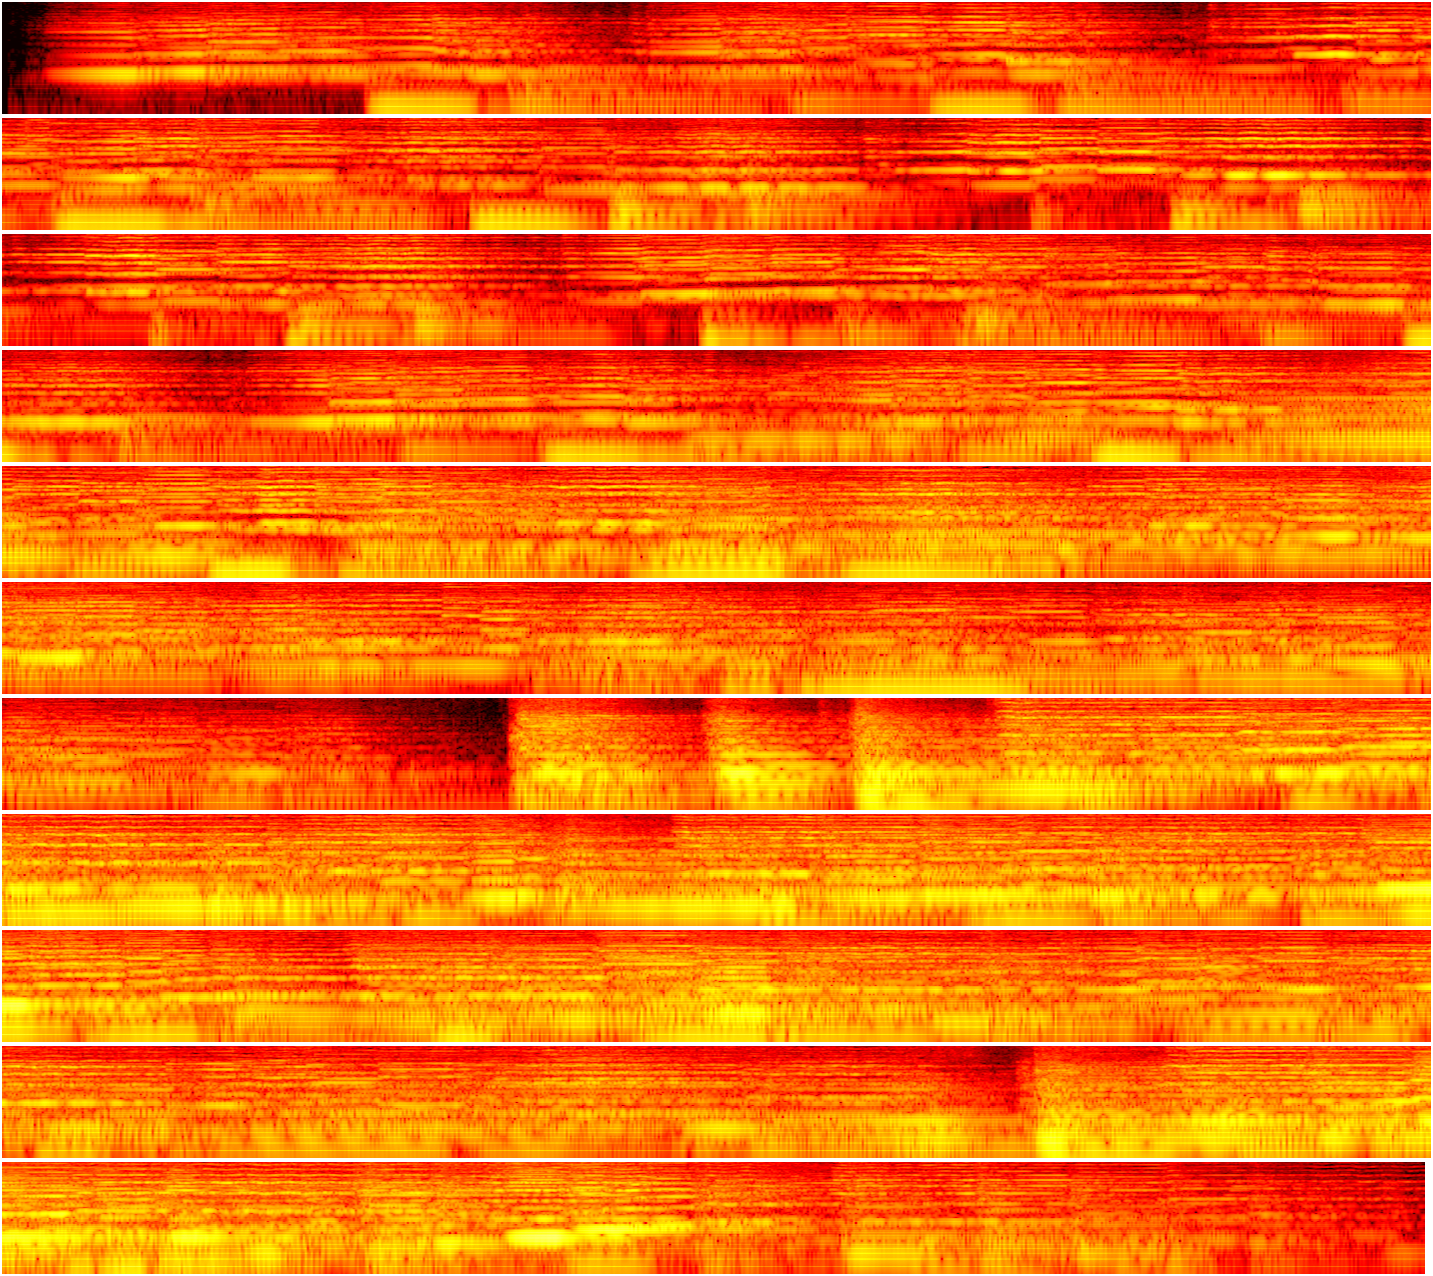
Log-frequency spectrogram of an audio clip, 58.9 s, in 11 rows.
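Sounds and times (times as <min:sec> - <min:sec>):
tango music: 0:00.3 - 0:58.9.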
